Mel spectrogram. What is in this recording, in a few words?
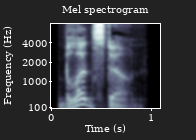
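"bloodstone", British English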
